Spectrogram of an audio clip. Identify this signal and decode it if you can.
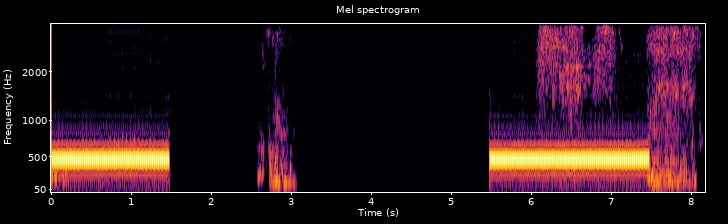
Ringback tone (North America), 440 + 480 Hz.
